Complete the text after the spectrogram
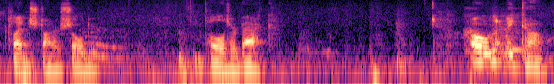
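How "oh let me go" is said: frightened plea. A narrator's reading. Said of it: "Laura screamed in a whisper".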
